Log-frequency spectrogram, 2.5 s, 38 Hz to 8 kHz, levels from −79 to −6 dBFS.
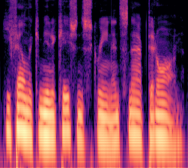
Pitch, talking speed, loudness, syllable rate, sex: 100 Hz, 215 wpm, -17 LUFS, 5.8 syllables/s, male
